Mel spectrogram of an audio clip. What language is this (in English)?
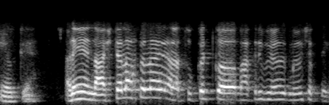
Marathi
